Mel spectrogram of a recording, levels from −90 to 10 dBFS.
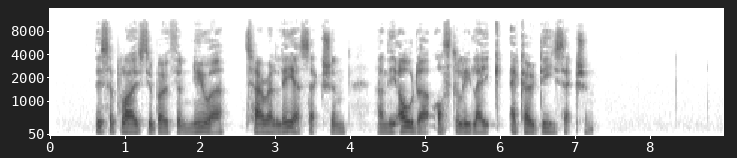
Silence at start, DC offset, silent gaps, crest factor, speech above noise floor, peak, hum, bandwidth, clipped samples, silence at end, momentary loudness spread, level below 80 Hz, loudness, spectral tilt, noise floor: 0.6 s; under 0.1%; none; 22 dB; 52 dB; -6 dBFS; none; 11.5 kHz; under 0.1%; 1.75 s; 10 LU; -74 dBFS; -27 LUFS; -4 dB/octave; -78 dBFS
